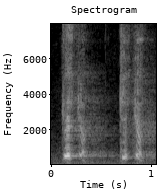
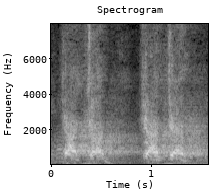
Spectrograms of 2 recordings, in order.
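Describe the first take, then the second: First: It is said quietly and weakly. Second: It is said loudly and strongly.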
